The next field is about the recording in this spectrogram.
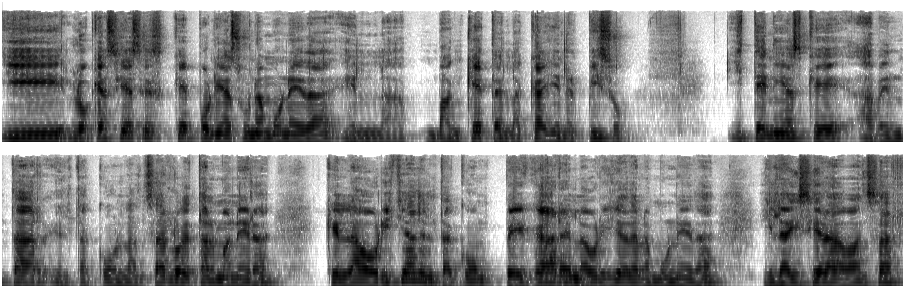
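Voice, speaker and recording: A man with a dark, mellow tone and fairly high pitch talks at a moderate pace with ordinary pitch variation. The recording is very clean, the background silent. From Mexico City. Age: 50s. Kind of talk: casual chat.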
